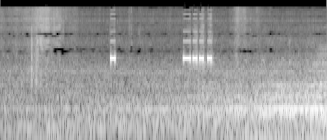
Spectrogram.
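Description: A handheld metal detector beeps in short, high tones.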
